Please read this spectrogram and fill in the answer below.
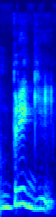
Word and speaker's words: бірегей: Брегей получается, брегей, брегей. Дальше помним о том, что как пишется, так и читается, и ни одна буква не искажается. То есть, если пишется буква Е, то и читается через букву Е. Через букву мы уже прочитать не можем, или через букву И, соответственно, тоже.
